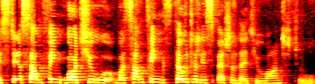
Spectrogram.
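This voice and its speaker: Over a quiet background, a woman with a high pitch talks at a moderate pace with fairly even intonation. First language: French. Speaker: interviewer. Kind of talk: interview; scripted introduction. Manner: halting. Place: home room. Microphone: webcam.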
